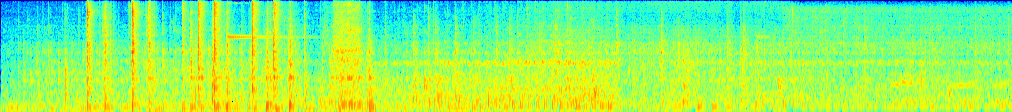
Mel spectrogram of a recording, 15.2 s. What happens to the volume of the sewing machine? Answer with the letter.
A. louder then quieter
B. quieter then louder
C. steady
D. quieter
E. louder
A.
